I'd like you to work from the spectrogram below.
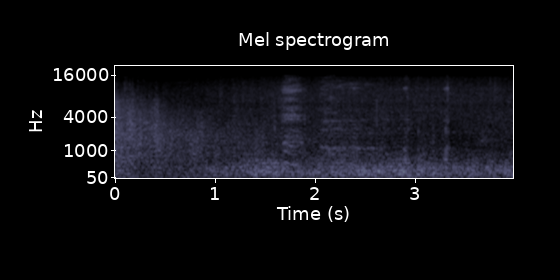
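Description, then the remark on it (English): Steady rain pours down while a deep, rolling rumble of thunder swells underneath, continuous and fairly loud throughout, with no voices. “Rain.”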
